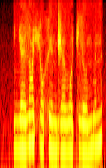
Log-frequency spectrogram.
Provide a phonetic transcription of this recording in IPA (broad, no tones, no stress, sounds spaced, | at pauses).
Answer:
ʎ ɛ z ɑ ç ɔ x ɪ n d͡ʒ ɜ β ɔ c z ʊ m b ə n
